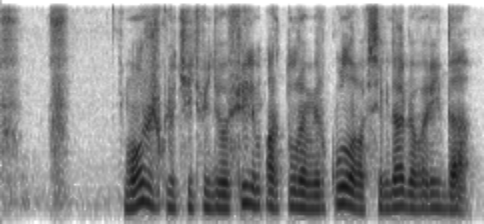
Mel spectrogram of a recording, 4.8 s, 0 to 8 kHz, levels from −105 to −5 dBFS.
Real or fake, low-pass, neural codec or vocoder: fake; 7.2 kHz; vocoder, 22.05 kHz, 80 mel bands, HiFi-GAN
